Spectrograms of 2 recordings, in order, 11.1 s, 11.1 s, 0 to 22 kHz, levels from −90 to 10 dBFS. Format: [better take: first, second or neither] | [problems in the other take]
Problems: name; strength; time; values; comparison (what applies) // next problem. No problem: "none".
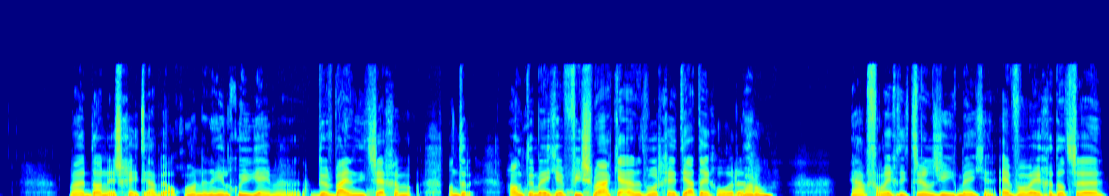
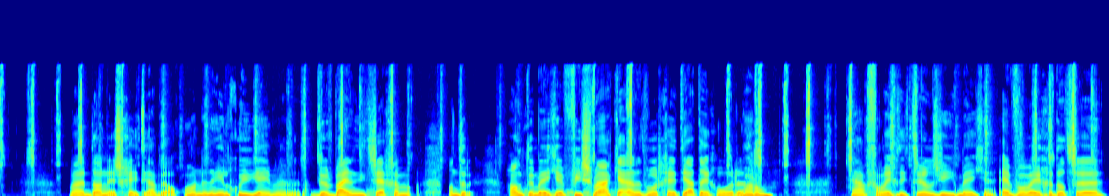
first | household noises; noticeable; throughout; 15 dB below the speech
